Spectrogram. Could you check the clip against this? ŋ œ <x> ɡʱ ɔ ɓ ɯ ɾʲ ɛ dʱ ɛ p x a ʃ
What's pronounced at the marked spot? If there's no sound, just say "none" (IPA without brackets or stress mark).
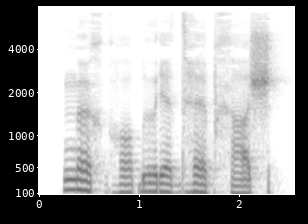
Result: x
